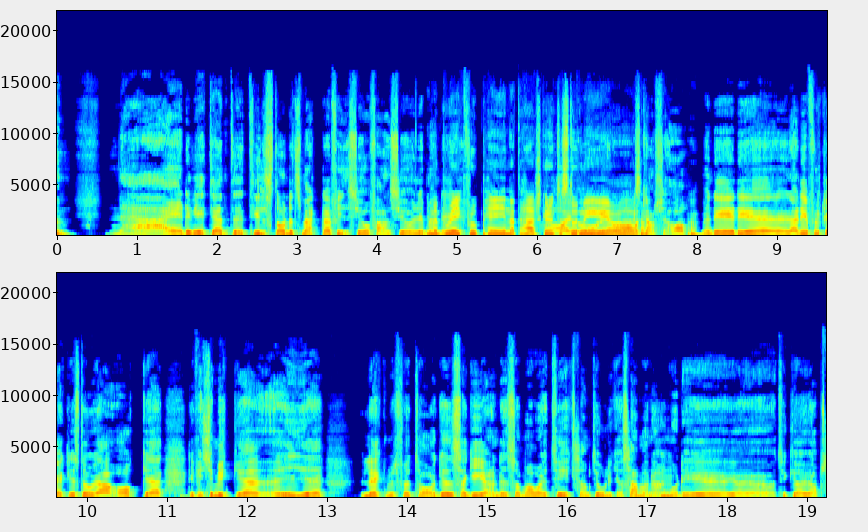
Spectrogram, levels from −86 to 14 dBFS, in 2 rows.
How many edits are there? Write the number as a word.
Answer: one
